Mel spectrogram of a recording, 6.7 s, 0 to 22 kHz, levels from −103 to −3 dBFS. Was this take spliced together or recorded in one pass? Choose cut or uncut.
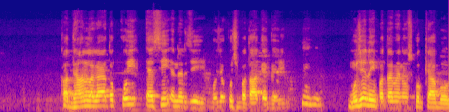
uncut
